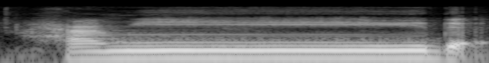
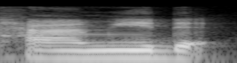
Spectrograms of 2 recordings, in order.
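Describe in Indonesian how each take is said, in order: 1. Huruf hidup panjang itu ditahan selama dua ketukan. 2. Huruf hidup panjang itu dipotong pendek. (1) "Hamid dua ayunan" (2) "Jangan ... kurang mantul ya"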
